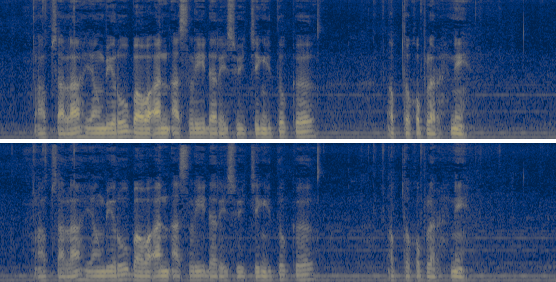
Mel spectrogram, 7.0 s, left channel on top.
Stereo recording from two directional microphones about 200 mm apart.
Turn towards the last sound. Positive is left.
turn(degrees=45)  # may be behind; listen again after turning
